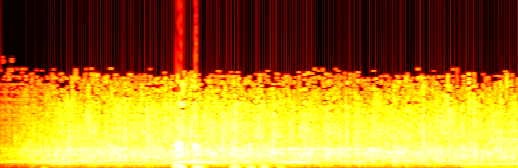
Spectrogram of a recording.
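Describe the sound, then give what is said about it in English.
Steady, loud applause for the host fills the whole stretch as a dense crackle of clapping, while a voice speaks briefly over it partway through. “Hey, can I hear another round of applause for myself?”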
